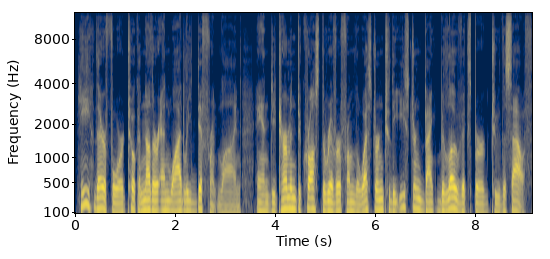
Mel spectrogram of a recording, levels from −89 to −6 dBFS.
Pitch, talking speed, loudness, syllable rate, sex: 115 Hz, 170 wpm, -19 LUFS, 5.0 syllables/s, male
